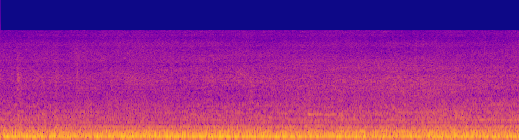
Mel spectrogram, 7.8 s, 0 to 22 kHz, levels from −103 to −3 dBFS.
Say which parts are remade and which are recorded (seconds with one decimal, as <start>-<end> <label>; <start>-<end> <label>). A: 0.0-0.8 recorded; 0.8-2.7 remade; 2.7-4.1 recorded; 4.1-5.8 remade; 5.8-6.4 recorded; 6.4-7.0 remade; 7.0-7.8 recorded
